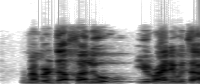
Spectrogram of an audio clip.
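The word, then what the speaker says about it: دخلوا: When the pronoun's gone, you write the alif. It just has a cool style. You just write it and don't worry about why it's there. Dakhalu, don't pronounce it.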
